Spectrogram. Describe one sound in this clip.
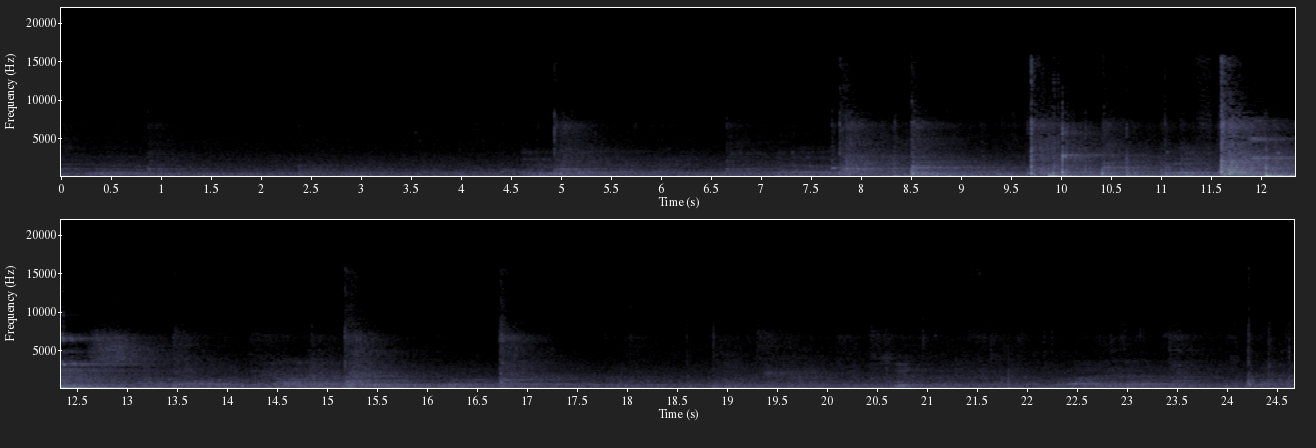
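Rackets strike shuttlecocks with sharp pops, echoing in a large hall.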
